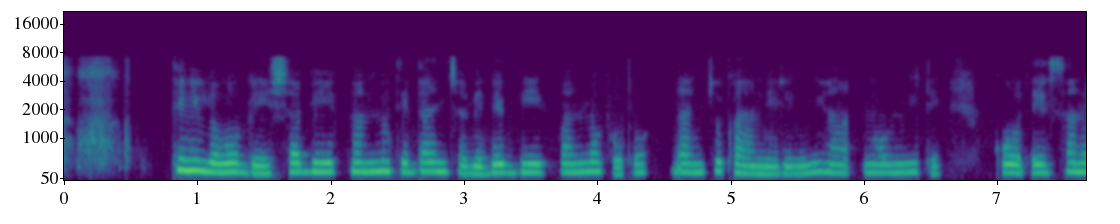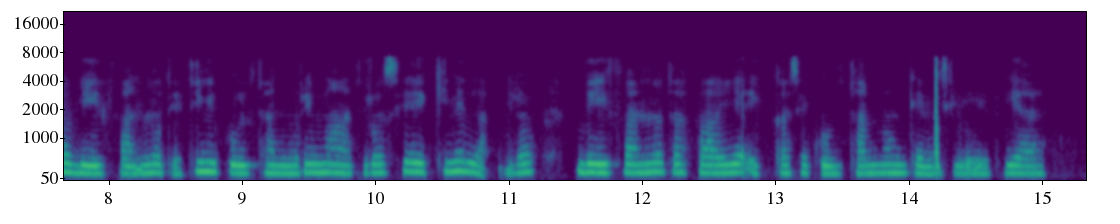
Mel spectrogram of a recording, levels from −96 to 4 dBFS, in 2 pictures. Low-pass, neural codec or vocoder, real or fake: 7.2 kHz; codec, 16 kHz, 2 kbps, FreqCodec, smaller model; fake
